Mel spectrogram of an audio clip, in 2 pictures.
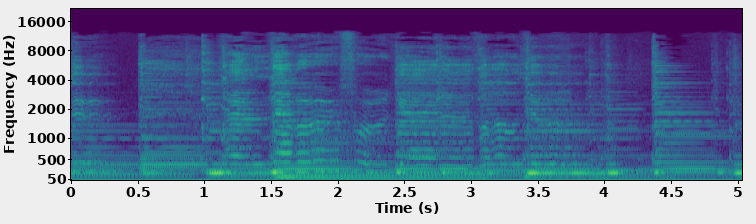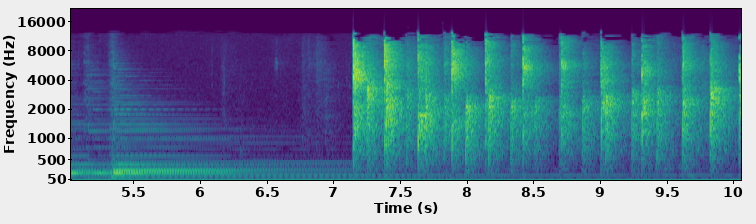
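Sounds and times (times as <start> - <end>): hands clapping in applause: 7.1 - 10.0.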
